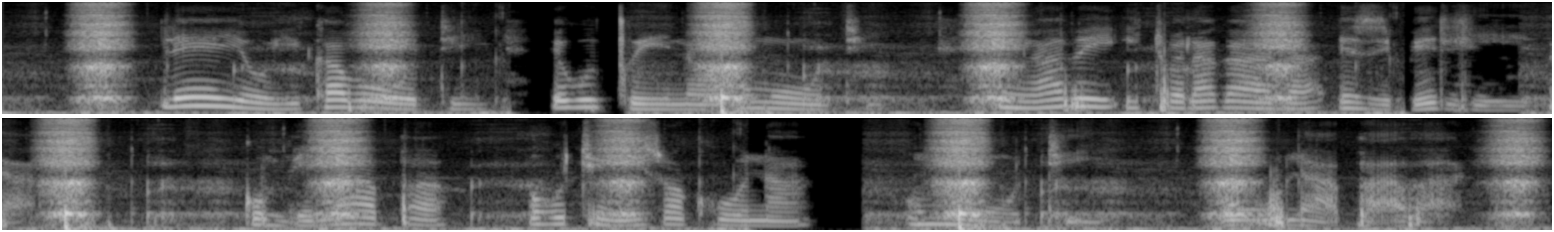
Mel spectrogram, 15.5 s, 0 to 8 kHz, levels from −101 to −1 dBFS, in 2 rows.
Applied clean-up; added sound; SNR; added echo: none; Respiratory sounds; -3 dB; none.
